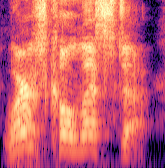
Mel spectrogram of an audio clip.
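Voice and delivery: bellowing for his wife; Harrison Ford impression. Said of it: "you have to do Harrison Ford loud".

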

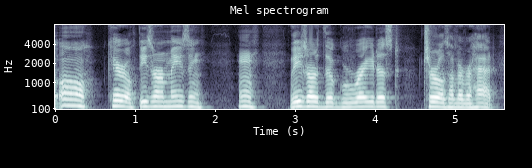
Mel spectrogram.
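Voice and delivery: high, loud, gushing praise of a nice coworker; Gary gushing. Retold or imitated. Gare Bear praising Carol's churros, high and gushing. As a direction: gush over the churros way up high. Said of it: "He's like".

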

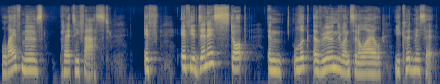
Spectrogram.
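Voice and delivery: slow, careful Scottish accent; sit back into an easy, unhurried Scottish accent. Shown as a demonstration. Host has another go after coach says relax, slow Scottish accent. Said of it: "let's have another go".

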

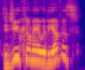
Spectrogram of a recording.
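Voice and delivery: high-pitched suspicious question; shouting door guard. Acted. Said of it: "a shouting voice".

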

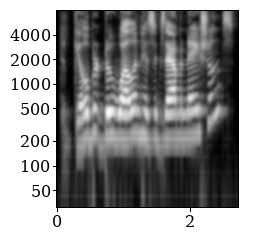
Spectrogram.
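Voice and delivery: a touch of a dogged aunt; persistent question. Acted. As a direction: press the point firmly. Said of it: "persisted Marilla".

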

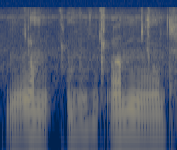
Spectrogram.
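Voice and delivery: munching and humming with pleasure; eating trash. Acted. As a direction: savour it with mm sounds. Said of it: "no comas eso".

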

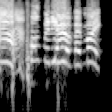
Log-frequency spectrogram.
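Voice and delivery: high, loud laughing yelp; startled outburst. Real, not acted. Hit by own mic while laughing, startled yell.

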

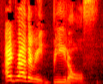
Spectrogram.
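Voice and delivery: lightly voiced badger grumble; a hint of a grumpy badger brushing it off; grumbling badger. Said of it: "he grumbled to himself".

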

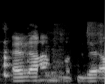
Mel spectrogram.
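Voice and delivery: ordinary delivery

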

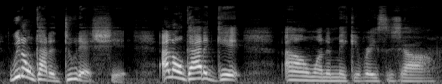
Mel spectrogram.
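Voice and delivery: usual speaking voice

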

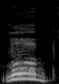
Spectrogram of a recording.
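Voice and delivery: high squeaky cartoon boing; boing sound effect. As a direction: squeal a cartoon bounce noise. Sound effect of face plant.

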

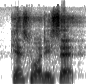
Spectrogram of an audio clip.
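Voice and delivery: ordinary talk, nothing marked

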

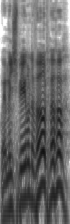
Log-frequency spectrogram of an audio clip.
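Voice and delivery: hammed-up jolly Robin Williams riff; loud, bouncy, over-the-top feminist. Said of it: "Don't do a Robin Williams version of a feminist".

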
